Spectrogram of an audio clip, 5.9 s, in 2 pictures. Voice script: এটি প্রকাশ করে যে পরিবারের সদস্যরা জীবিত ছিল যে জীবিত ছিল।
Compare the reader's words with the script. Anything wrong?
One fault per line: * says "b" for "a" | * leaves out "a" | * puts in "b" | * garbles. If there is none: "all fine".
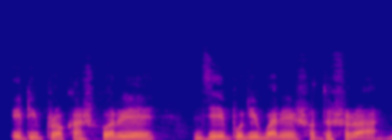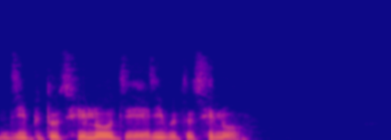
all fine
